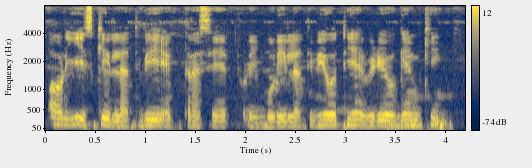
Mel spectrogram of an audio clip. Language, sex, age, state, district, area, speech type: Urdu, male, 18-30, Bihar, Saharsa, rural, spontaneous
